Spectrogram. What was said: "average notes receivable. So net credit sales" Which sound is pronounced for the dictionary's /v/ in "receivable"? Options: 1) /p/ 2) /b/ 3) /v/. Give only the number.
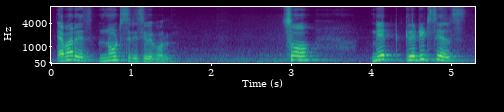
2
